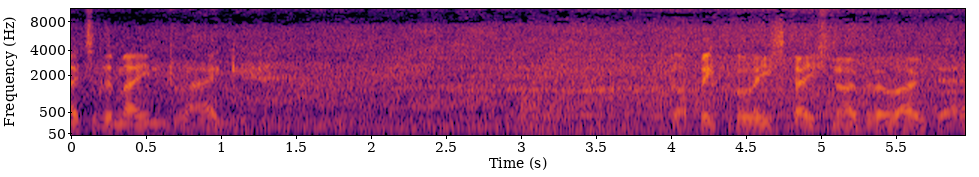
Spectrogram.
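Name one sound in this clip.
A motorbike engine putters by close.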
